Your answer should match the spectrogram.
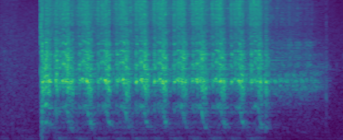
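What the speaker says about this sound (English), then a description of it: "Hit the starter." A motorcycle engine cranks on its electric starter, a close, loud, rhythmic churning that runs steadily for about three seconds before cutting off abruptly, with no voices.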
